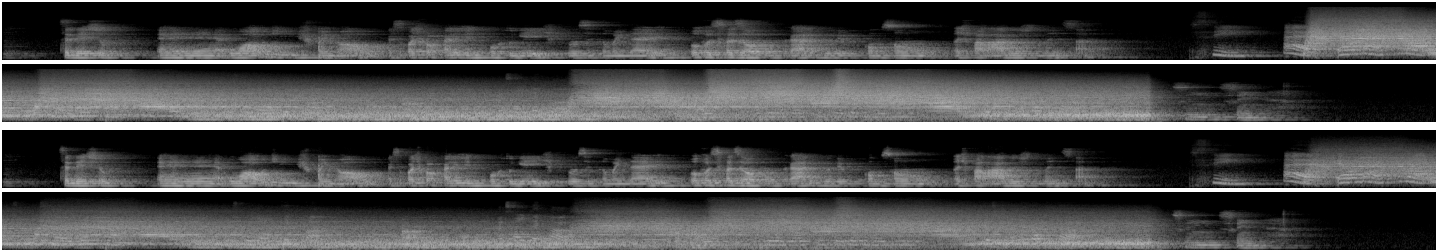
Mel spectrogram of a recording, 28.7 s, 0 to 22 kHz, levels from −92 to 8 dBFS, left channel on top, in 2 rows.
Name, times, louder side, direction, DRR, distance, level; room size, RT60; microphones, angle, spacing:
voice 1, 0.6-1.2 1.5-10.9 18.3-19.2 21.0-21.4 26.0-27.3, right 2 dB, 45° right, 2 dB, 1.6 m, -33 dB
voice 2, 11.9-12.4 12.8-15.6 16.1-17.8 19.3-25.3, right 2 dB, 15° right, 0 dB, 0.7 m, -34 dB
sound 1, 13.0-25.8, left 5 dB, 70° left, 0.7 m, -24 dB
sound 2, 17.4-24.3, equal, 40° left, 1.7 m, -45 dB
13.5 x 7.3 x 4.6 m, 1.1 s
head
